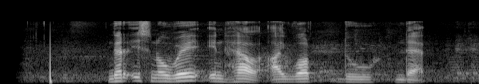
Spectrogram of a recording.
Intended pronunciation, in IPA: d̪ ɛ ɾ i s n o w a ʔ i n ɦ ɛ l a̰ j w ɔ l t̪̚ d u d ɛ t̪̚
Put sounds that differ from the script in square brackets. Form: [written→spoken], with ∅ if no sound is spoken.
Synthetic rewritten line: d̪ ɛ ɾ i s n o w [a→e] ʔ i n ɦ ɛ l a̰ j w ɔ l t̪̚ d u d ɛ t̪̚

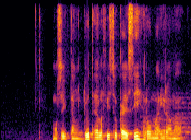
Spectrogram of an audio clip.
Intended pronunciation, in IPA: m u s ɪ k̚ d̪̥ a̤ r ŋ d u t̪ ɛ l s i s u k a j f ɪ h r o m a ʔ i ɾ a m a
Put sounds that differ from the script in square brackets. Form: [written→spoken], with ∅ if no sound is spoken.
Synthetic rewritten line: m u s ɪ k̚ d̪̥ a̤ [r→∅] ŋ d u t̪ ɛ l [s→f] i s u k a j [f→s] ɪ h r o m a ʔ i ɾ a m a

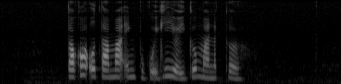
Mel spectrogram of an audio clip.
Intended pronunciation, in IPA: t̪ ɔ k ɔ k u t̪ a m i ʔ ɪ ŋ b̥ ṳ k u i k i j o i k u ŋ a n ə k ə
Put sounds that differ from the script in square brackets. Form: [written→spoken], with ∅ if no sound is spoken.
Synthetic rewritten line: t̪ ɔ k ɔ [k→ʔ] u t̪ a m [i→a] ʔ ɪ ŋ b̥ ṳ k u i k i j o i k u [ŋ→m] a n ə k ə

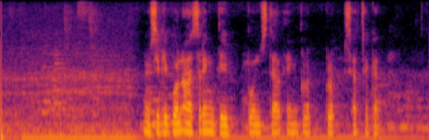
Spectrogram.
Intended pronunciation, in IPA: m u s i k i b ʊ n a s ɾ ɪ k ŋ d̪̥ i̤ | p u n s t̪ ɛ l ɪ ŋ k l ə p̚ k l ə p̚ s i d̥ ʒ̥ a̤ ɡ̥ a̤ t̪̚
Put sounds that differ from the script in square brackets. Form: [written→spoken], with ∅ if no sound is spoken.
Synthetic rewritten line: m u s i k i [b→p] ʊ n a s ɾ ɪ [k→∅] ŋ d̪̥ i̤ | p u n s t̪ ɛ l ɪ ŋ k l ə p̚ k l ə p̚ s [i→a] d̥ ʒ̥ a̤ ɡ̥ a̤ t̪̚

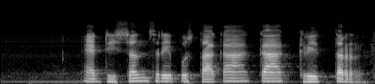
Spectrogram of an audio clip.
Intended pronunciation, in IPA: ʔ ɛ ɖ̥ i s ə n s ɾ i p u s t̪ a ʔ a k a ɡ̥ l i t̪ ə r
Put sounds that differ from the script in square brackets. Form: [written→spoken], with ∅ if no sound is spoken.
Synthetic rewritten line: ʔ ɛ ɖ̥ i s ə n s ɾ i p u s t̪ a [ʔ→k] a k a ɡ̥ [l→ɾ] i t̪ ə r

